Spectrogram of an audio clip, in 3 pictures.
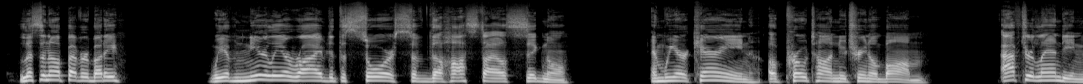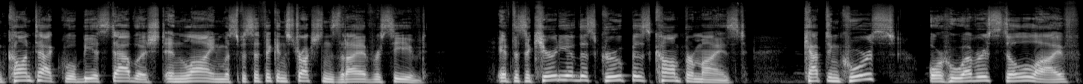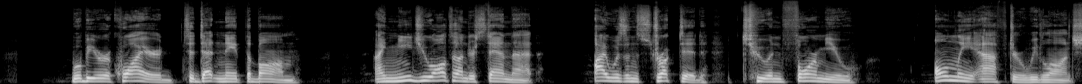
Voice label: movie US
